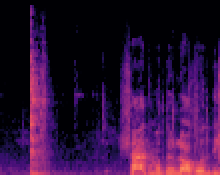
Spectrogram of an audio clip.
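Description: A spoon knocks once against a glass mixing bowl while gram flour is added: one short, sharp clink a moment in that rings out briefly.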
